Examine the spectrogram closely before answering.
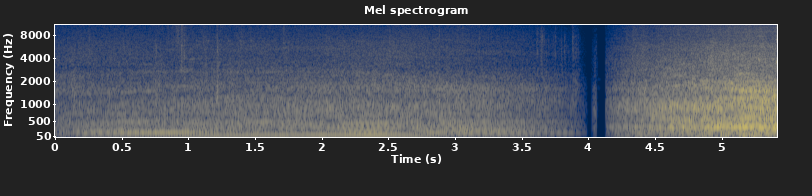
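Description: A motor vehicle's engine hums steadily, swelling and easing over about three seconds. It cuts off abruptly, and after a brief gap a louder sound with several steady tones rises near the end.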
